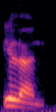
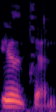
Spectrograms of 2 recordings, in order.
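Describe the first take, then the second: First: The T in the middle is dropped. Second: The T in the middle is pronounced.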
